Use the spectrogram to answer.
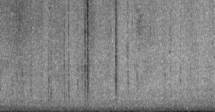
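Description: Steady low road rumble of a car driving, heard from inside the vehicle, continuous and fairly loud with no talk.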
